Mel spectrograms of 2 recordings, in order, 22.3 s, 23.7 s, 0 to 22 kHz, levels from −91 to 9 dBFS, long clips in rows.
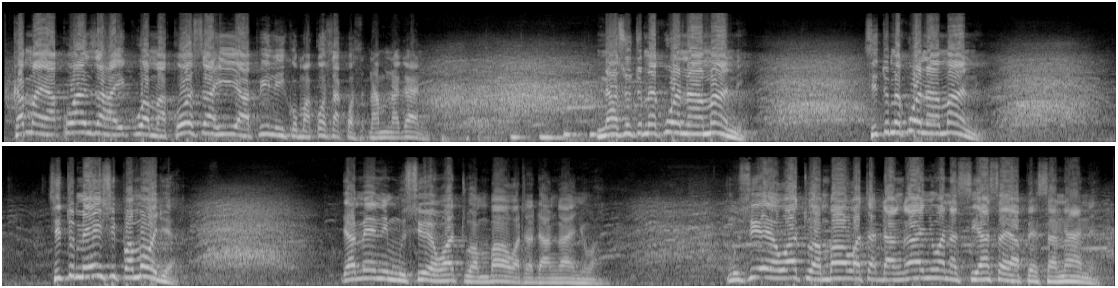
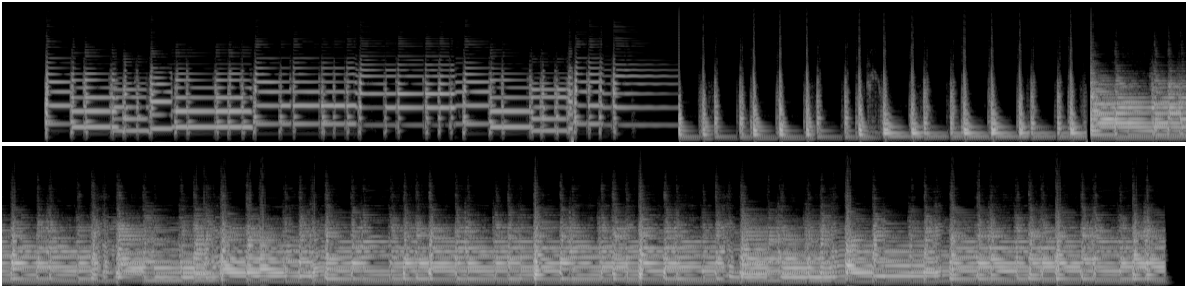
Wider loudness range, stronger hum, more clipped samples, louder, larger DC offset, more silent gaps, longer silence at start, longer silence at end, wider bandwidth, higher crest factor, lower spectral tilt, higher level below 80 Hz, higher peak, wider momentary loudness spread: second, 4 LU vs 8 LU; neither; neither; first, -18 LUFS vs -27 LUFS; neither; neither; second, 0 s vs 0.45 s; second, 0 s vs 0.2 s; first, 16 kHz vs 9.4 kHz; about the same, 16 dB vs 20 dB; second, -4 dB/octave vs -7 dB/octave; first, -46 dBFS vs -70 dBFS; first, -2 dBFS vs -6 dBFS; about the same, 12 LU vs 10 LU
